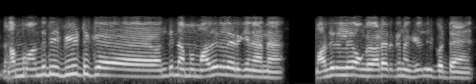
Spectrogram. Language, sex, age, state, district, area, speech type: Tamil, male, 18-30, Tamil Nadu, Madurai, rural, conversation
